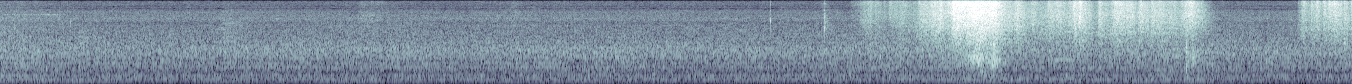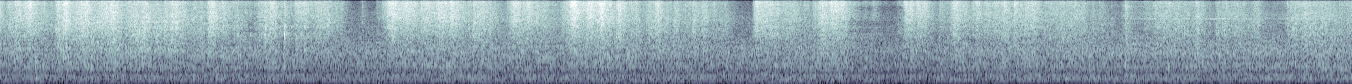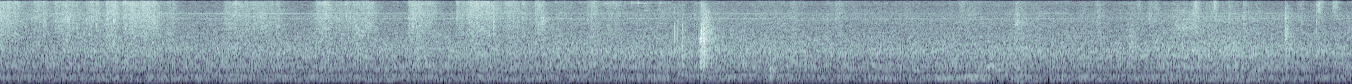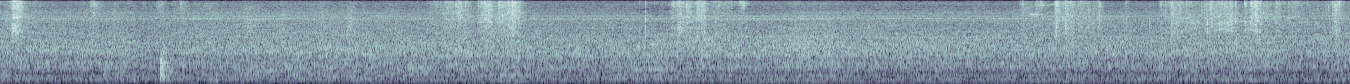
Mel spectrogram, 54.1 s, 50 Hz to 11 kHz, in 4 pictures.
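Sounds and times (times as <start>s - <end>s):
steady low hum: 0.0s - 54.0s
aluminium foil crinkling: 8.5s - 12.2s, 13.0s - 33.2s, 44.9s - 45.8s, 47.2s - 48.0s, 50.7s - 54.0s.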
